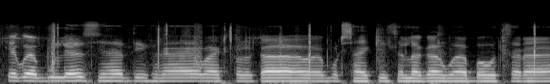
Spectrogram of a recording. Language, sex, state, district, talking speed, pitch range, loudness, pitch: Hindi, male, Maharashtra, Washim, 195 wpm, 150-160 Hz, -17 LUFS, 150 Hz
